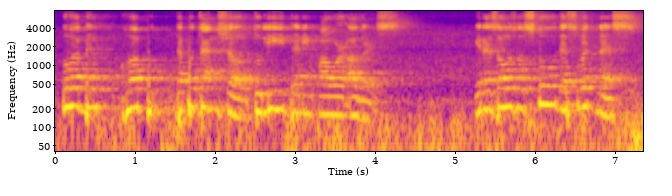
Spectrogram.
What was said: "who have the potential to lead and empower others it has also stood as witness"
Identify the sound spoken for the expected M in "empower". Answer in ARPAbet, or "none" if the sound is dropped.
none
